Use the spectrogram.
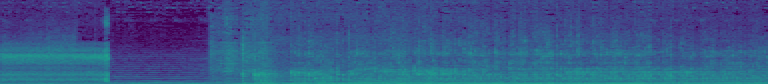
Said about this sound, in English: Just as the engines turned over and the boat started to move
